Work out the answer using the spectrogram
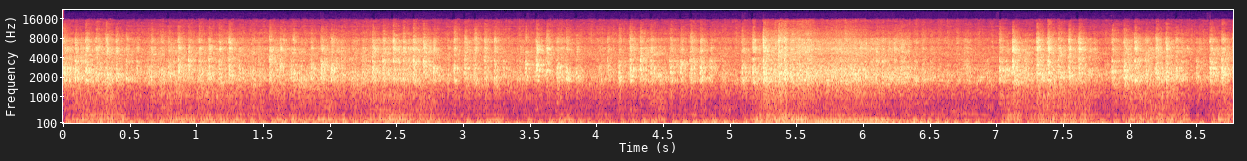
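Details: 2011 Polaris Sportsman 550 XP single-cylinder EFI: low, uneven idle thumping, stumbling and surging after a ride or revving; dealer found TPS, IAC, TMAP in spec, valves, timing, plug and 43 psi fuel pressure good; cause unknown.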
